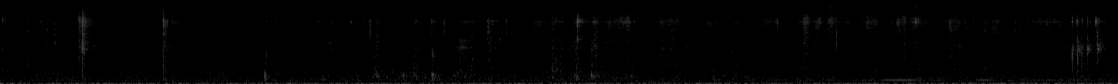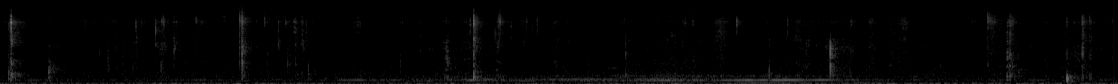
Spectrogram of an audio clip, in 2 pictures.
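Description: Faint crinkling, rustling and scattered small clicks of gloved hands handling primula plants, potting soil and plastic pots over newspaper.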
